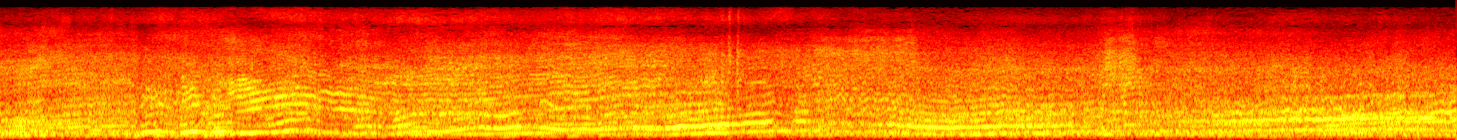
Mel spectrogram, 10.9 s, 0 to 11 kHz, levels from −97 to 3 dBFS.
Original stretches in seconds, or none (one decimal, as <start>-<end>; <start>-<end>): 3.7-4.5; 6.4-7.7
